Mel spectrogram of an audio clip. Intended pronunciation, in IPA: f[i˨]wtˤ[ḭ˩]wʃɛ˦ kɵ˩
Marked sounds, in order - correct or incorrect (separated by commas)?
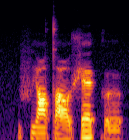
correct, incorrect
